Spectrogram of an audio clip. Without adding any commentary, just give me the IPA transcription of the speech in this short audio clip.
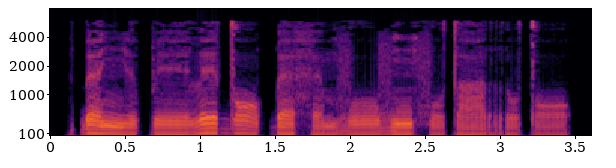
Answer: ɗɛ˦ ɲɪ˨ peː˨le˦dɔ˦˨ ɓɛ˦hɛ˨mvoː˦vũ˦ fo˨taː˨rɾo˨tɔ˦

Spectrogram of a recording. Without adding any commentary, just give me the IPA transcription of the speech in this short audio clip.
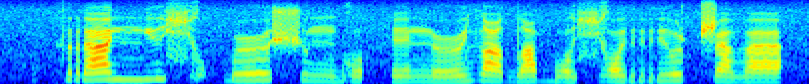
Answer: kra nʲʉɕɔ̰ ɓə˞ʃʉŋɡohe nə˞lʲe dˤɐbɔ ɕɔ rʲoʈ͡ʂava

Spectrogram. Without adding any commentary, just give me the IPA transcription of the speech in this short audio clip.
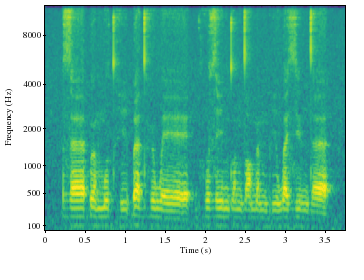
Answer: zɛːɓɵmu dʱi ɓɛdʱʉweː | ɡʱuzi ndondɑmømbi wɛzʲʉndɛ

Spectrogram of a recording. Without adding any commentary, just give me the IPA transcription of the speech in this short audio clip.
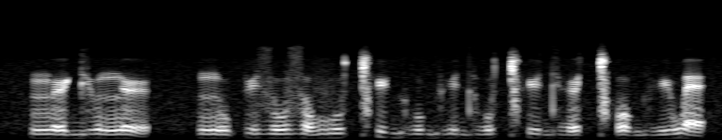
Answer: mø ɡʲu nø | nupy zuzo vuǀʰy ɡʱuɡʱydʱuǀʰy dʱøǀʰo ɡʱywɛ

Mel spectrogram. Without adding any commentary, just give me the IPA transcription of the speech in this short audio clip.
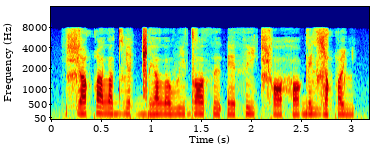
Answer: ɕɤqʷɘlˠɨdʎɐ ɡ͡ǁelˠuβi dɔθɨʔe θit͡ɕʰɔ hɔɡɛlʲʑɐqʷiʎ

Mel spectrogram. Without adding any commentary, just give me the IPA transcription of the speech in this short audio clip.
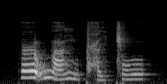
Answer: ʕo̰˦wa˨˦ŋu˨pħi˨ co˦

